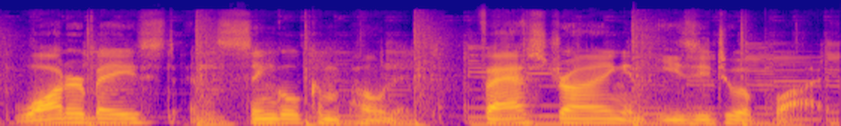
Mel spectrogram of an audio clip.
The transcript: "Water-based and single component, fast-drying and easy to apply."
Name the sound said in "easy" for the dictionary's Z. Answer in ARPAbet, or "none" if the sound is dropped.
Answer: Z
